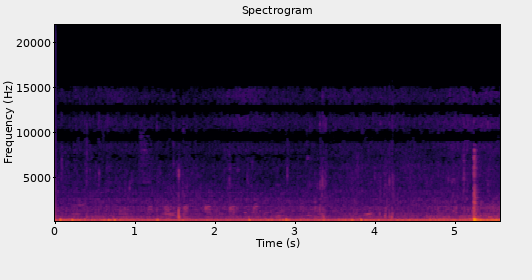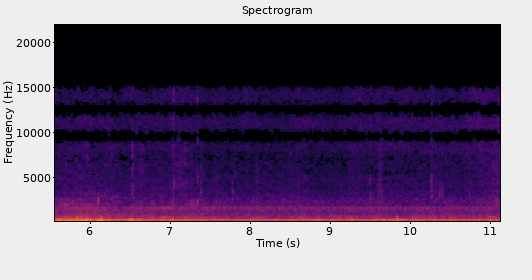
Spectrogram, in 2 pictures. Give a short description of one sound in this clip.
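A boat's motor rumbles steadily on the water.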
